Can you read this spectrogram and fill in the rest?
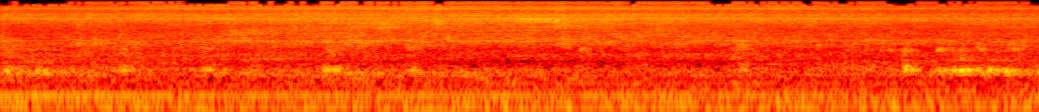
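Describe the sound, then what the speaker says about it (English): Water runs in a shower, a steady, faint hiss that holds constant for several seconds with no voices. "Shower time."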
